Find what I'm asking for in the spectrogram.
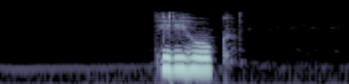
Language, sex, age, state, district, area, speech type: Santali, female, 18-30, West Bengal, Jhargram, rural, spontaneous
